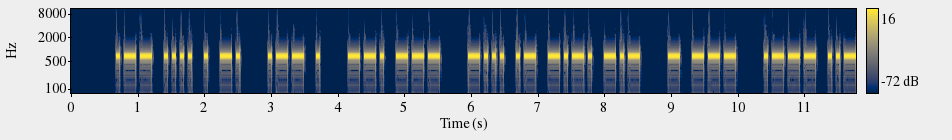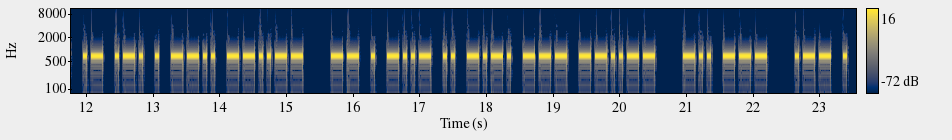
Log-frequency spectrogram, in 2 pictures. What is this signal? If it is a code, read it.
Morse code, heard as a keyed tone, about 21 wpm, 700 Hz. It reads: WHEN WE GO BACK TO JUAREZ, MEXICO, DO WE
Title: Pangram Challenge v2 - 20wpm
